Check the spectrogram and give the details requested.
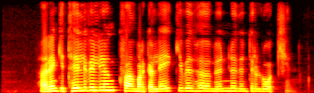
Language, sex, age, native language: Icelandic, female, 60-69, Icelandic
